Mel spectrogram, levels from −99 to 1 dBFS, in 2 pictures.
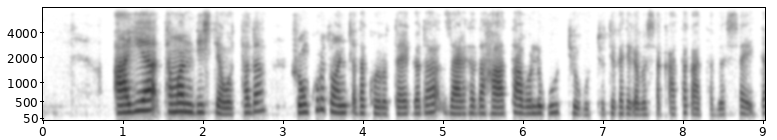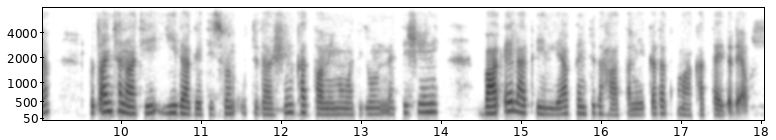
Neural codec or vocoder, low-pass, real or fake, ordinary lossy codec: none; 7.2 kHz; real; Opus, 24 kbps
